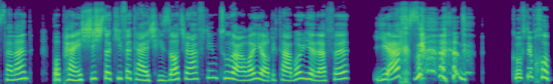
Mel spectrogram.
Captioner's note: laughs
